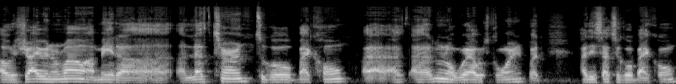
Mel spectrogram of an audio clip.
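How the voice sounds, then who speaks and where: A man with an American accent, medium in pitch, at a fairly quick pace and with fairly even intonation. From New York. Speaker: paranormal investigator and urban explorer. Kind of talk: casual chat on live talk show. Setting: live stream video call. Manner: halting, repeats words.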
